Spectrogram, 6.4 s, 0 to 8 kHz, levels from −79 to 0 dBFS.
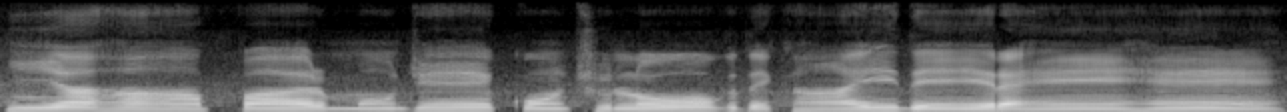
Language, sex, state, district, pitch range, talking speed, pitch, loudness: Hindi, male, Madhya Pradesh, Katni, 155-180 Hz, 85 wpm, 165 Hz, -16 LUFS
